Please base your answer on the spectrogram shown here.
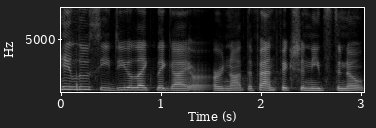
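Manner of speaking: ordinary delivery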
